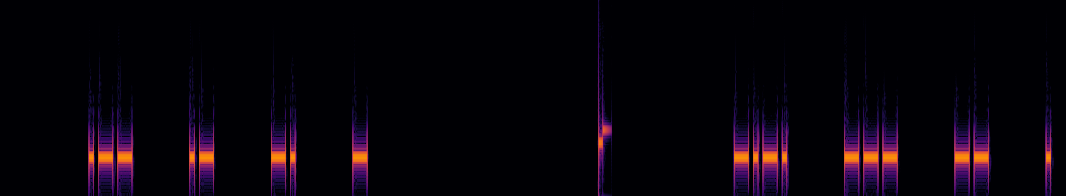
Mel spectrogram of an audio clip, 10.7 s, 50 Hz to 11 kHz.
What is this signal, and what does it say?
Morse code, heard as a keyed tone, about 25 wpm, spaced as for 12 wpm, 700 Hz. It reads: WANT COME
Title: 4x Character Spacing - Top 200 Words - 25wpm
